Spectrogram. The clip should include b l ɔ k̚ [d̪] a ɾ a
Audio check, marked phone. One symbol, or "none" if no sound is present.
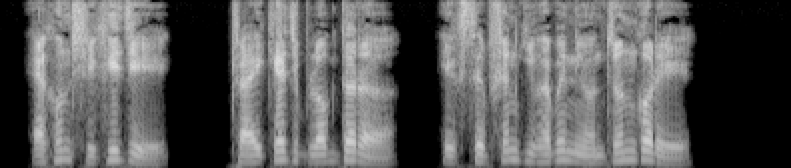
d̪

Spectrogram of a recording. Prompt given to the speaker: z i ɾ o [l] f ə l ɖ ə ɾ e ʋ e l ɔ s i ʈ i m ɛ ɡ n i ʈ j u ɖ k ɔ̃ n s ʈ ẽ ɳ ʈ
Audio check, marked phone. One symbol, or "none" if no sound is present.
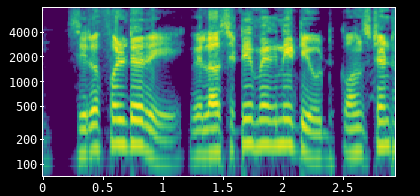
none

